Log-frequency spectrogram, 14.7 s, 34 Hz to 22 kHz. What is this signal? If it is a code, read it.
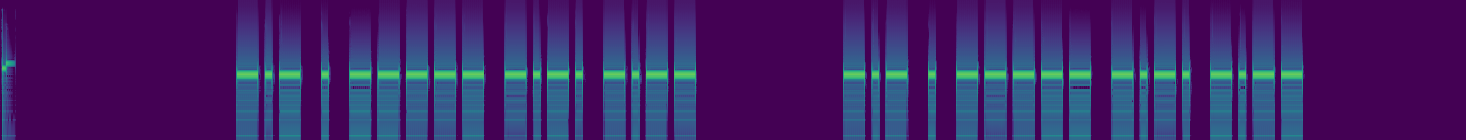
Morse code, heard as a keyed tone, about 17 wpm, 700 Hz. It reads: KE0CY KE0CY
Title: USA Call Signs - 5 Characters - Repeated 2x - 17wpm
